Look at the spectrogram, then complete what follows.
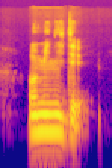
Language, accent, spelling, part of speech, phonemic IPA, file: French, France, hominidé, noun, /ɔ.mi.ni.de/, LL-Q150 (fra)-hominidé.wav
- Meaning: hominid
